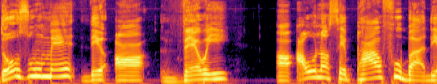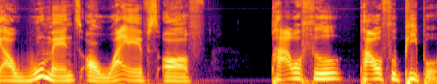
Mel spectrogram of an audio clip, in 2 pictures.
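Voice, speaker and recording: A man with an African accent, fairly high in pitch with very wide pitch swings, at a fairly slow pace on a very clean recording with a silent background. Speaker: commentary video creator. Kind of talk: casual commentary. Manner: casual, conversational.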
